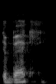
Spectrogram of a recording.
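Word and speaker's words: DeBakey: Was DeBecky?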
